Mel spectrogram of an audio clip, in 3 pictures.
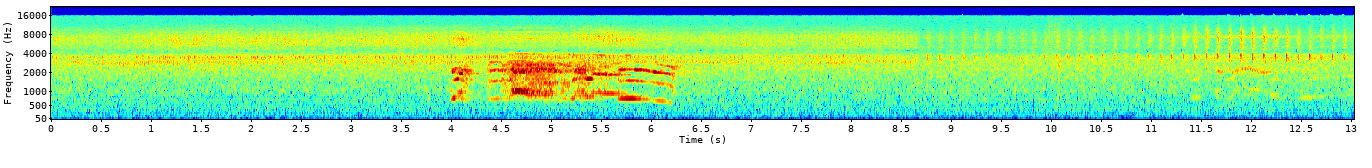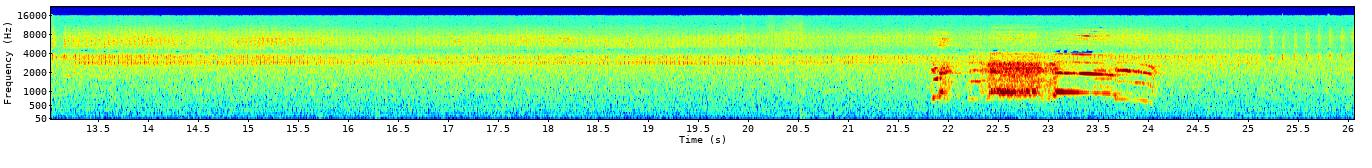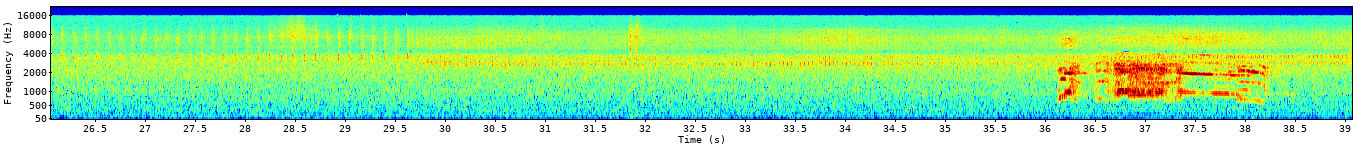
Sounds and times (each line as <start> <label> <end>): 0.0 home lawn sprinkler 39.0
4.0 Rooster crowings 6.4
11.3 Rooster crowings 13.8
21.8 Rooster crowings 24.3
36.1 Rooster crowings 38.5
